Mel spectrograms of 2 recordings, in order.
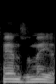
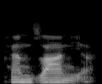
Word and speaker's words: Tanzania: good number and zanya now it's not pronounced Tanzania it's pronounced Tanzania mother locals Tanzania and of course we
